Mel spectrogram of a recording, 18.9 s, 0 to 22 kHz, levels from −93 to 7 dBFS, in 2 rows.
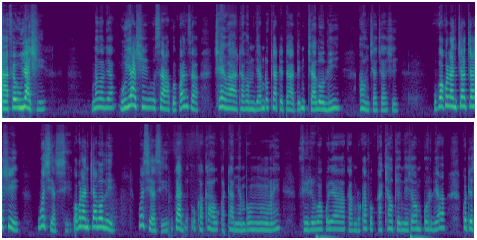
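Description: A DC step occurs at 15.73 s and again at 17.61 s. Each time, the waveform's zero line suddenly jumps to a new offset, as if a converter recalibrated or an input carrying a standing offset was switched in. The speech continues undisturbed, but each jump is heard as a brief low thump. Rather than holding, each offset then drains away along the slow curve of a 2 Hz high-pass, so no lasting shift remains.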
